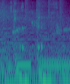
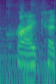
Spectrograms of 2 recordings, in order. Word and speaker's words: Cricut: might have tried it Cricut first. Or Cricut, excuse me. I think it should be pronounced Cricut, but it isn't.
